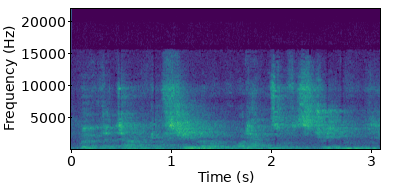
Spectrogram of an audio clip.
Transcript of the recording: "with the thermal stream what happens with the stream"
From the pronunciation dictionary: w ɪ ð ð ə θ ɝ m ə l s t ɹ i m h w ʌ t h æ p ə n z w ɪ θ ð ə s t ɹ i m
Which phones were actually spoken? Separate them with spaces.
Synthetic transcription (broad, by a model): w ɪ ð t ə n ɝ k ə s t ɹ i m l w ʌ t h æ p ə n z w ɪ ð ə s t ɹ i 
